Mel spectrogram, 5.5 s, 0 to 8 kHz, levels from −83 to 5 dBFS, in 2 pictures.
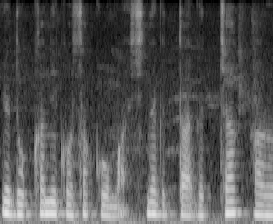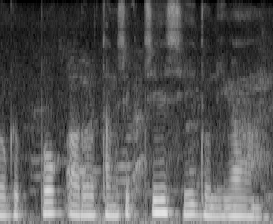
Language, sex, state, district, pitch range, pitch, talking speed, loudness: Garo, male, Meghalaya, South Garo Hills, 130-155 Hz, 135 Hz, 130 wpm, -15 LUFS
